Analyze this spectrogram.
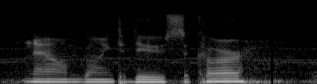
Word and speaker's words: Seker: Okay, so now I'm going to do Sekur. It's spelled Seker, capital S at the beginning.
